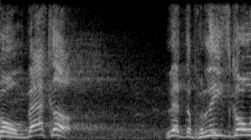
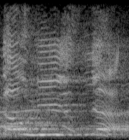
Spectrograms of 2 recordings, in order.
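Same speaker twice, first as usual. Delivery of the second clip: slow high emphatic no; emphatic denial; 7 semitones higher, slower than usual. Real, not acted. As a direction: lean hard on every word. Emphatic punchline.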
